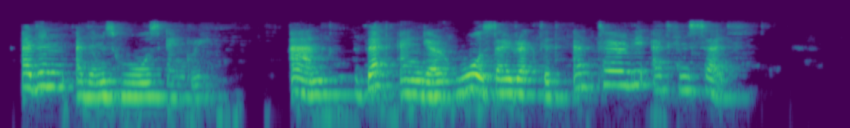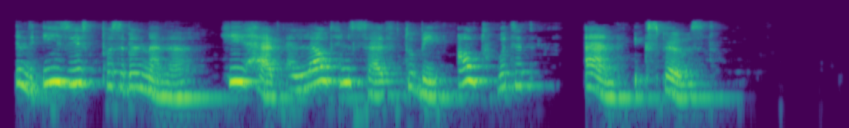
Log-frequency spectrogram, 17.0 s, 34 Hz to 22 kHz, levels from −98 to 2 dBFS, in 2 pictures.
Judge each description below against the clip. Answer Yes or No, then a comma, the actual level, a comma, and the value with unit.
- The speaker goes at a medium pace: No, slow, 90 wpm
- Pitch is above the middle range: Yes, high, 220 Hz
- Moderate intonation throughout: No, wide, 8.5 semitones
